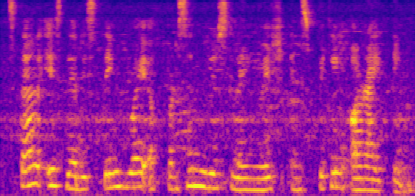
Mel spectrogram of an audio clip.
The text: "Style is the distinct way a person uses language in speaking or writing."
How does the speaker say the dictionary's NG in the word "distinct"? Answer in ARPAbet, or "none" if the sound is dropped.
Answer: NG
